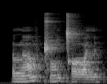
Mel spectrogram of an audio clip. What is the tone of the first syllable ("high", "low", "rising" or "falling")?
rising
